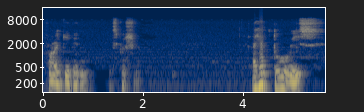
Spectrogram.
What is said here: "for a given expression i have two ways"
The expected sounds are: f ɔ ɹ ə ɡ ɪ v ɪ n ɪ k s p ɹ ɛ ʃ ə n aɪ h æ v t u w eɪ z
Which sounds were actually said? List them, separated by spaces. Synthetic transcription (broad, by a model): f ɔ ɹ ə ɡ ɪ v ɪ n ɪ k s p ɹ ɛ ʃ ə n aɪ h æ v t u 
